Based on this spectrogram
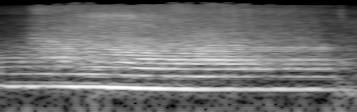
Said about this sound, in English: Let's shift the conversation now from the roar of laughter to the roar of engines.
